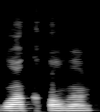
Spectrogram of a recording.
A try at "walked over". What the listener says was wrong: Get that T sound in there. Connect it to the word over. Walked over. Almost. So you're saying walk over. Oh, you're only pronouncing the K. I need a T sound. A T that's connected to the word over. So you're going to say walked over.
